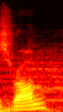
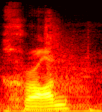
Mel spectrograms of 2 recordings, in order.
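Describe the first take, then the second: First: The name begins with a Z sound. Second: The name begins with an H sound. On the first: The speaker calls it wrong. "instead of Zron" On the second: The speaker calls it right. "which is what it's meant to be"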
